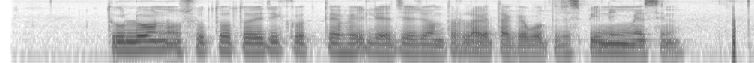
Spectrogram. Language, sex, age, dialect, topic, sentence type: Bengali, male, 25-30, Western, agriculture, statement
